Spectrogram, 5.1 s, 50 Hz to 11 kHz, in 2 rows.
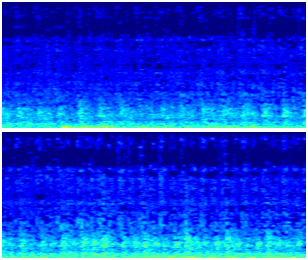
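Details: Sony ceiling fan, 2022 model, at full speed: deep, uneven rumble with irregular heavy thumps and shaking, wobbling badly, cause unclear. Ceiling fan wobble and vibration.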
